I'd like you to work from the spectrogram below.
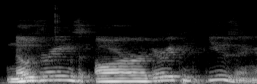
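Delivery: ordinary talk, nothing marked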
